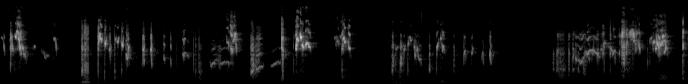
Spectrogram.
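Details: Several pet budgerigars chattering together, a dense stream of short scratchy chirps and squeaky warbled notes, with brief pauses, then a busy overlapping burst toward the end.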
